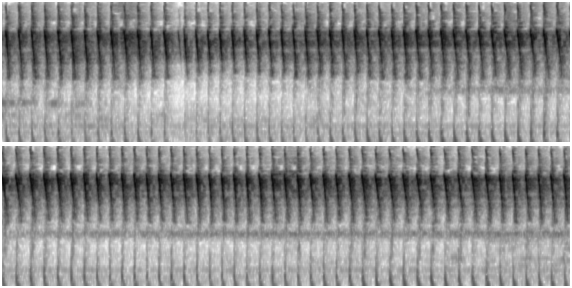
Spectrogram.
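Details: Rapid, steady ngebren nembak song of a bar-winged prinia (ciblek gunung), used as training material for cage birds: high, buzzy notes pulsing roughly three per second without pause for over eight seconds.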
